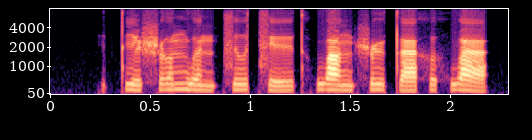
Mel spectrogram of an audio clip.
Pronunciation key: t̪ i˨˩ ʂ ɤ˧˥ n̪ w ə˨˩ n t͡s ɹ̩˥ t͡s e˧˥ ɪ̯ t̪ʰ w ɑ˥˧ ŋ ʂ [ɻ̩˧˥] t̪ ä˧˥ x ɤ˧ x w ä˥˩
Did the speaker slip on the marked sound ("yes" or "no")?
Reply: yes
